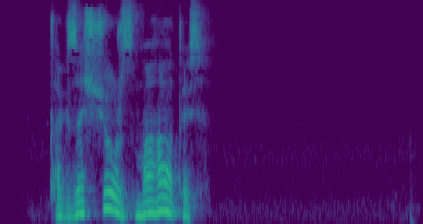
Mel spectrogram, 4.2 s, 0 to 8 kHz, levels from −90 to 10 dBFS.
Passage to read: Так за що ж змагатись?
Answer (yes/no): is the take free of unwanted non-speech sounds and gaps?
yes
